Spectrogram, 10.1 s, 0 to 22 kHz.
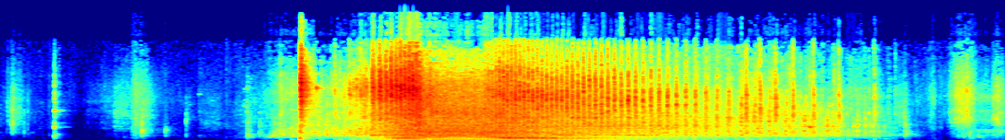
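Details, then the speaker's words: Briggs & Stratton 8750 generator left unused all summer, won't run with fuel on and choked; fires on starting fluid, runs ragged about six seconds then dies; no-start fuel delivery fault, suspected then confirmed failed carburetor fuel solenoid. "So with the fuel on and it choked, pulling it over, it's just not firing."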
